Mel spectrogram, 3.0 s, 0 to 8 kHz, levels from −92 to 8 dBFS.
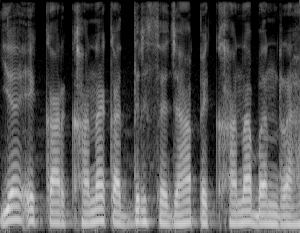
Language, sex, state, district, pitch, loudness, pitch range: Hindi, male, Jharkhand, Palamu, 135 Hz, -14 LUFS, 130-150 Hz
